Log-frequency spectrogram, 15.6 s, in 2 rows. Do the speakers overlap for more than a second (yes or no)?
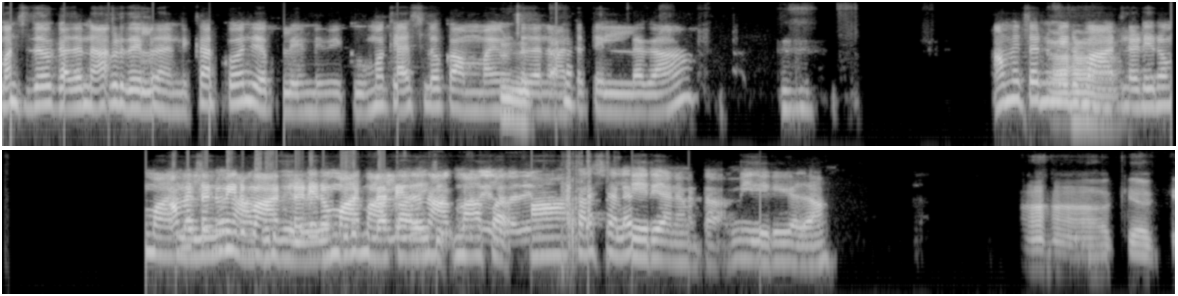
yes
